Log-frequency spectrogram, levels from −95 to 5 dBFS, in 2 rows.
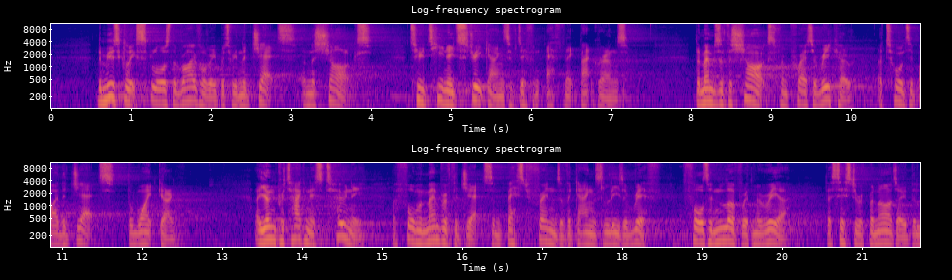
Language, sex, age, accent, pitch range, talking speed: English, male, 40-59, British, 110-145 Hz, 175 wpm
